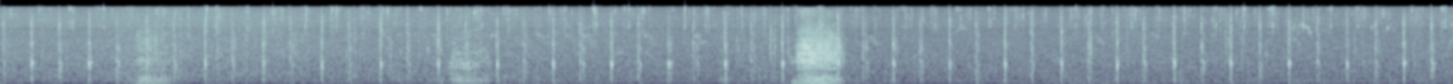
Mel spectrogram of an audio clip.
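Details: Horse pulling a carriage: steady, sharp clip-clop hoofbeats, about three or four per second, with three louder broad whooshing bursts near the start, middle and past halfway.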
